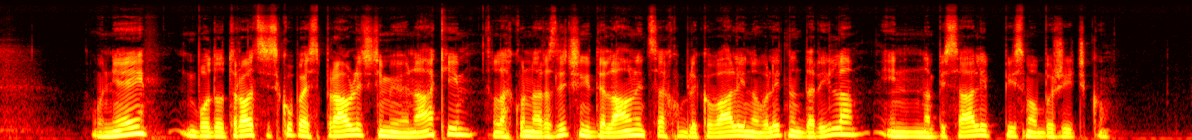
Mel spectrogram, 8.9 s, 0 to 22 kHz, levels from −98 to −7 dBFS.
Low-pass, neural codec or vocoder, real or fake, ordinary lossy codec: 19.8 kHz; none; real; none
